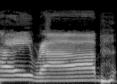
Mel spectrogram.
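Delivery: put-on older boomer-type voice. Showing the old character Larry, a boomer Trump supporter: Larry character voice. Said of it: "I can't even do the voice really anymore".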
